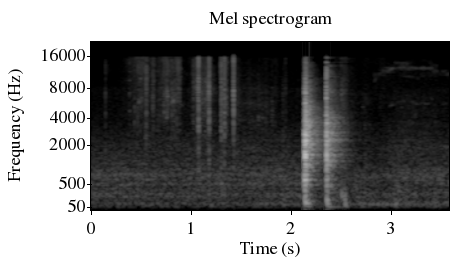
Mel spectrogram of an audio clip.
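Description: A hard plastic card case clicks and taps as it is picked up and handled.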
